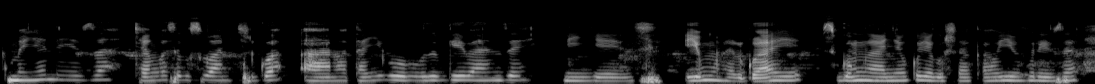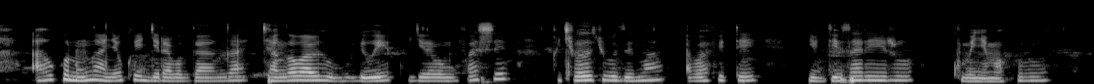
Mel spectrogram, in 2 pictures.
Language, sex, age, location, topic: Kinyarwanda, female, 25-35, Kigali, health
